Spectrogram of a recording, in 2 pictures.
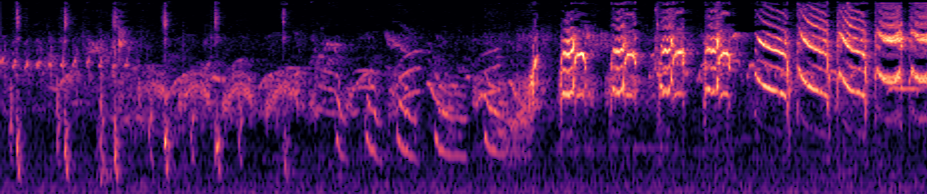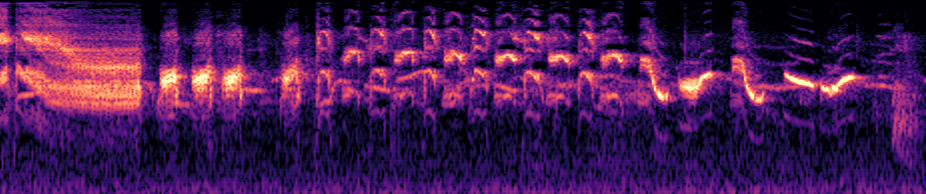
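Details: Many-voiced Chinese hwamei song for bird-training: rapid buzzy repeated notes, a dense harsh rasp, then clear whistled trills in quick succession.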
